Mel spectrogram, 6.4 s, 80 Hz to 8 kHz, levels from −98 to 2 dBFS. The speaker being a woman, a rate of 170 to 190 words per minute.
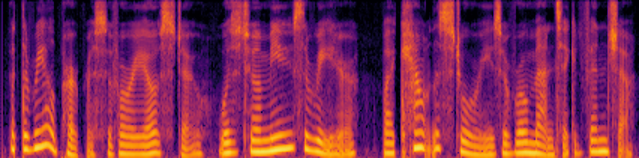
No: female; average, 160 wpm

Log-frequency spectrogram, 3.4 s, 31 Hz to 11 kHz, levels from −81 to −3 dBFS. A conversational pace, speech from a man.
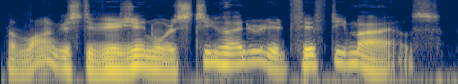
Yes: average, 155 wpm; male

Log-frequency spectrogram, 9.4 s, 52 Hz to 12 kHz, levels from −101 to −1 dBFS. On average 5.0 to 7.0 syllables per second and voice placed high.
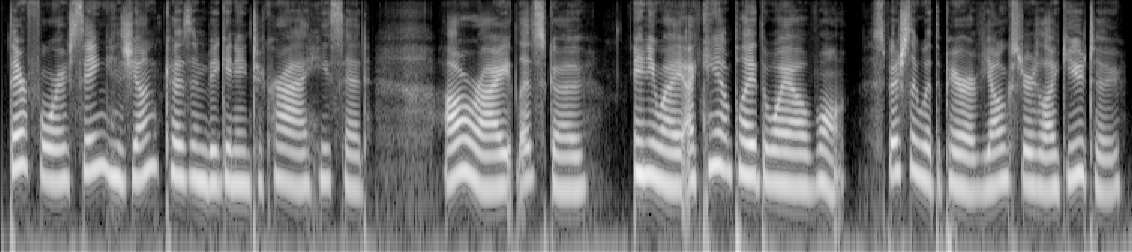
Yes: 5.4 syllables/s; high, 245 Hz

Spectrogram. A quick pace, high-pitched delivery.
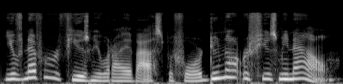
Yes: fast, 260 wpm; high, 220 Hz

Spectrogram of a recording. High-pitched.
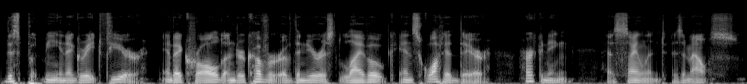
No: very low, 95 Hz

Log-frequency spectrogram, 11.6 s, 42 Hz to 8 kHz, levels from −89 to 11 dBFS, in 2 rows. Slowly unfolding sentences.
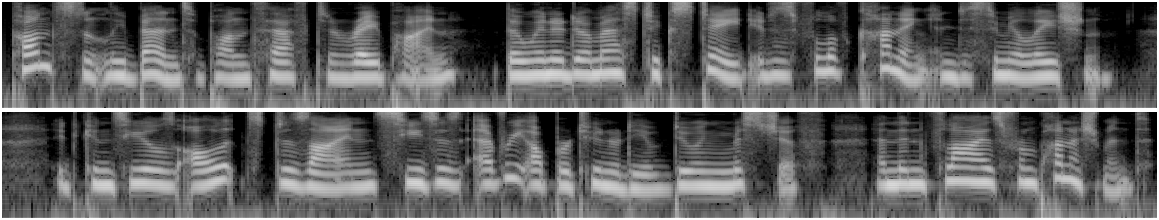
No: average, 175 wpm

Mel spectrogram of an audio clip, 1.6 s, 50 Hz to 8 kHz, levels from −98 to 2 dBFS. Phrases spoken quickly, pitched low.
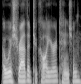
Yes: fast, 260 wpm; low, 120 Hz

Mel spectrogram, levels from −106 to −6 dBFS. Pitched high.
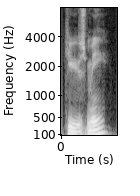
No: very low, 95 Hz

